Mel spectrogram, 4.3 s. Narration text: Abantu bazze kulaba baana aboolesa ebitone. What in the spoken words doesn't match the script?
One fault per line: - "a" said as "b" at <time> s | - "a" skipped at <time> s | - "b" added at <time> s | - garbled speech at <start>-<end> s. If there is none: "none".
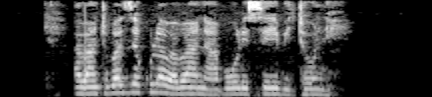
none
